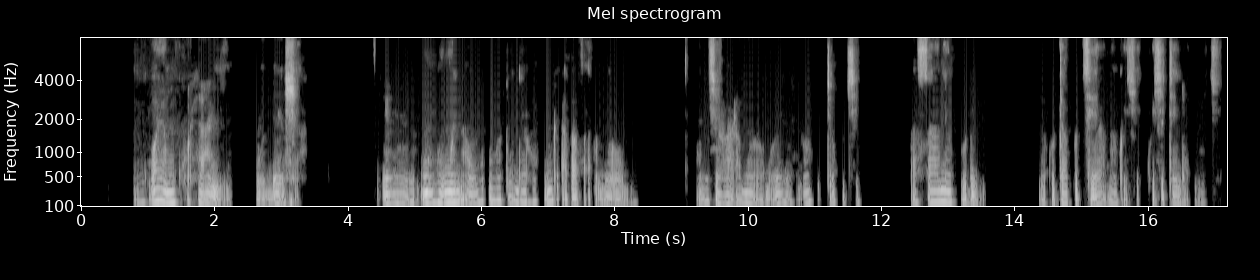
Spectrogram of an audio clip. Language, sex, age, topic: Ndau, male, 18-24, health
